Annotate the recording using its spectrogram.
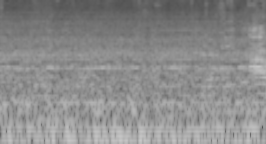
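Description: Steady low rumbling background noise of a busy railway station concourse heard from a moving walkway, with a man's voice starting just at the end.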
